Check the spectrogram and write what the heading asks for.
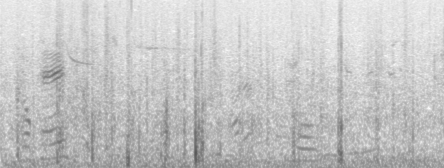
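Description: Indistinct voices with several sharp clicks and knocks, the loudest about two seconds in.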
